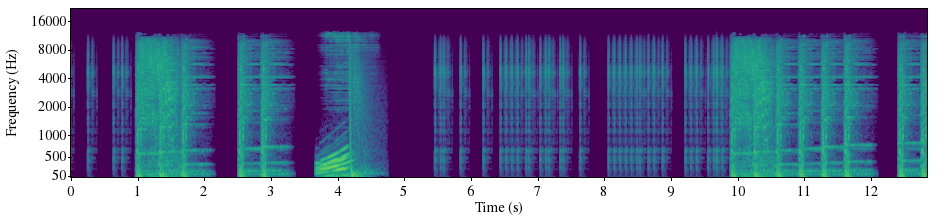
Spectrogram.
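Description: Loud bright electronic bursts ring out as game combos clear.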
